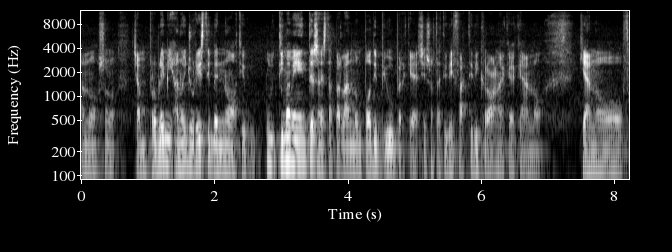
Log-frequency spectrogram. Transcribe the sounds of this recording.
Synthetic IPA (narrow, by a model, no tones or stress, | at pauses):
anːosoːno | d̪it͡ʃaːmopɾoblɛːmiʔanːoid͡ʒuɾist̪ibɛnːɔːt̪iult̪imament̪esenest̪apːarland̪oumpɔd̪ipjuperk̟et͡ʃisoːnost̪aːt̪id̪ejfat̪ːid̪ikɾɔːnakk̟eanːo | k̟eanːof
